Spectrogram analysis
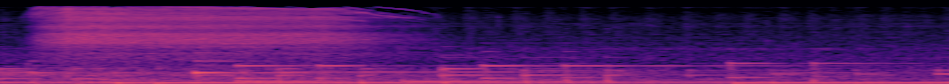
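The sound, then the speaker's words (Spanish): A slow, deep breath drawn in through the nose during a guided breathing exercise: a soft, airy hiss lasting under two seconds, then fading, over quiet sustained background music. “Ahora vamos a volver a hacer tres respiraciones profundas voy a inhalar profundo por nariz.”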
